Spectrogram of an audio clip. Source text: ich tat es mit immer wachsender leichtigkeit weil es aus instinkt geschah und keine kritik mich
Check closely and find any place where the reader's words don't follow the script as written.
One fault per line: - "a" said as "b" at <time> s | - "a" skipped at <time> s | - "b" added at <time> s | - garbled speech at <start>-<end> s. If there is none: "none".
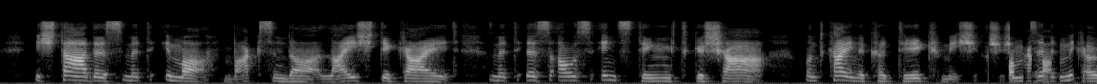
- "weil" said as "mit" at 4.9 s
- garbled speech at 9.9-10.9 s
